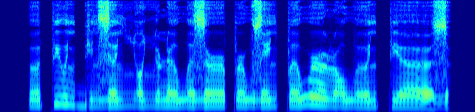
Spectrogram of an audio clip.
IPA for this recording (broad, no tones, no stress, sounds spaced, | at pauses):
ɵ pʲ u lʲ bʲ œ lʲ z ə lʲ ʎ ɔ ʎ ɵ ɳ ə w ə z ə˞ p ə˞ w z e lʲ p ə w ə˞ ɭ ɔ w ɵ lʲ pʲ œ z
